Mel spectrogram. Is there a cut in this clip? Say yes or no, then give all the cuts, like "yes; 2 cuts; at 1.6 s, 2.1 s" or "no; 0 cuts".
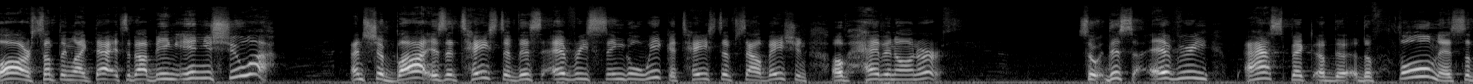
yes; 1 cut; at 3.3 s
